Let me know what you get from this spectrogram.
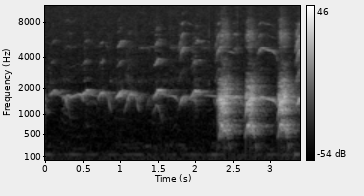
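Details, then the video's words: A Dalmatian puppy playing makes a string of thin, wavering whines, then breaks into three loud, evenly spaced yaps near the end, with a steady low hum underneath. "Filhotes de Dálmatas brincando"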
